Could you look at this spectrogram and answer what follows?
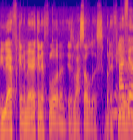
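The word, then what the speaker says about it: Las Olas: last we're gonna go to olas tonight not la solos if you african-american in florida is los olas but i feel like i've only heard they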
